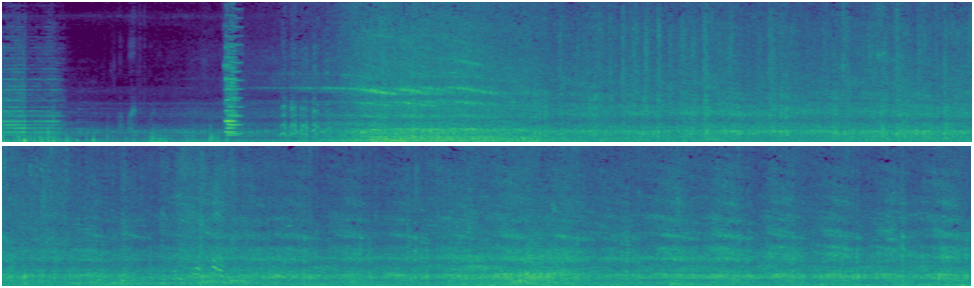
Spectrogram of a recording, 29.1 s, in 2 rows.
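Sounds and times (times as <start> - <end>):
train horn blast: 0.0 - 1.1, 3.3 - 3.8
diesel locomotives passing: 0.0 - 29.0
wagons rumbling over rail joints: 3.0 - 29.0.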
